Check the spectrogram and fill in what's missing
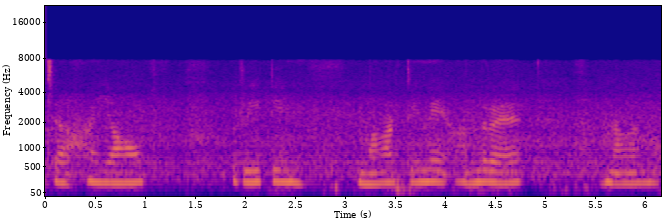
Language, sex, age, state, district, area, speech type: Kannada, female, 30-45, Karnataka, Kolar, urban, spontaneous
